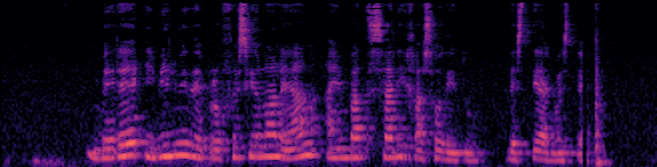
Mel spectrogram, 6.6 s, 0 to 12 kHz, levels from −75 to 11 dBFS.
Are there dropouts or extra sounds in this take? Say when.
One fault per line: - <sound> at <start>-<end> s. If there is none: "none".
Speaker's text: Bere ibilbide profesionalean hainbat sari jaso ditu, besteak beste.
- dropout at 5.8-5.9 s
